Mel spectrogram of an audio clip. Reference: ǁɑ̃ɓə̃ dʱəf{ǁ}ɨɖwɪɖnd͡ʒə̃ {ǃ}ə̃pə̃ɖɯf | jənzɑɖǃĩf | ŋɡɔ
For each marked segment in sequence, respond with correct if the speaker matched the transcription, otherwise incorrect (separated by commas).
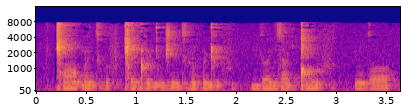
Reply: correct, incorrect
